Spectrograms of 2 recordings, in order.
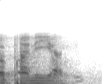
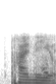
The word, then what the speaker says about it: pineal: And now, how did you pronounce it? You said it differently than I did. – It's a pineal. – Pineal gland. – Pineal. – Okay.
